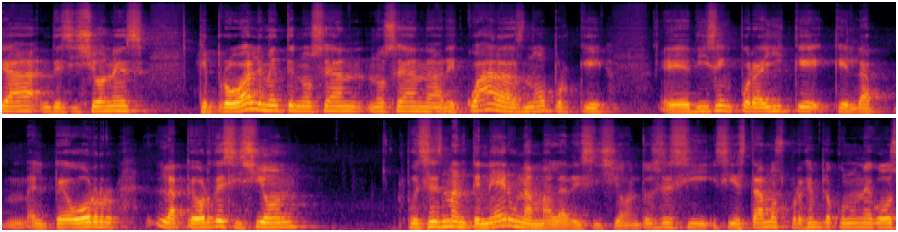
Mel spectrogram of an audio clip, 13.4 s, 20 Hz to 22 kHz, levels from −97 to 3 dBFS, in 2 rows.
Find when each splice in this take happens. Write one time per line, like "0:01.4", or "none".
none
